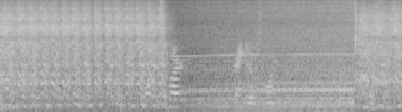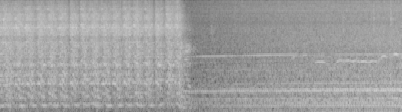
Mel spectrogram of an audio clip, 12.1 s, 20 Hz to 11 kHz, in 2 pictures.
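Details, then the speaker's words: 1992 Chevrolet Silverado with a turbo 5.3 LS swap and 5-speed: fuel pump on and fuel present, but the starter cranks in bursts at about three turns a second and it never catches. Suspected fouled spark plugs. "so we got smart we got fuel that means we got probably foul clothes let's get a set of points for it it's just a spark plug"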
